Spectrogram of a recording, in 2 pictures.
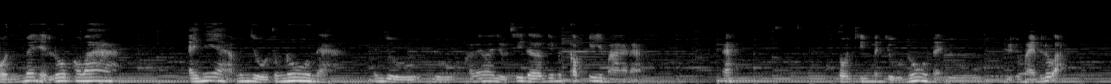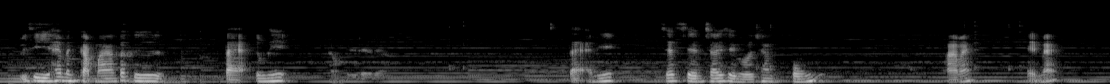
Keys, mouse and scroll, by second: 5.6 click, 6.8-7.2 drag, 8.1 click, 15.5 click, 18.5 click, 20.6 click, 21.1 click.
